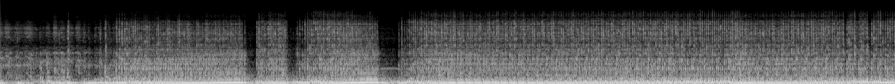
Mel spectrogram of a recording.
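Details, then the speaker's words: 1961 Ford Falcon wagon parked in woods 38 years, found with no oil; first start roars at full throttle, stumbles, nearly dies without pedal pinned; owner suspects intake full of debris. Oil pressure good. Hard starting, runs only at full throttle. "I had to like hold it wide open throttle like it it's getting too much uh once that intake's full of stuff or something that was weird"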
